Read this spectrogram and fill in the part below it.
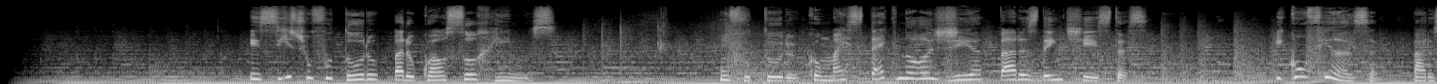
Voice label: portuguese brazilian medical narration

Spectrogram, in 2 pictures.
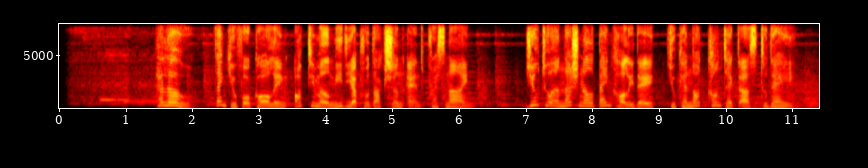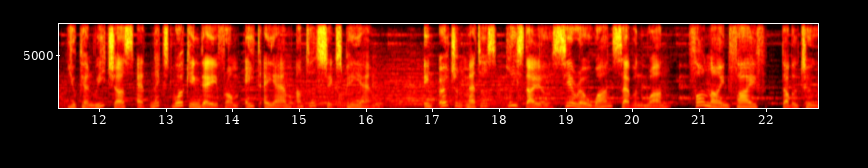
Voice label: english ivr

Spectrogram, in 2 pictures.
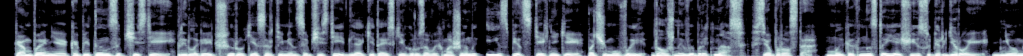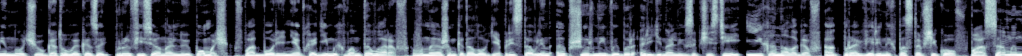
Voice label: russian automotive

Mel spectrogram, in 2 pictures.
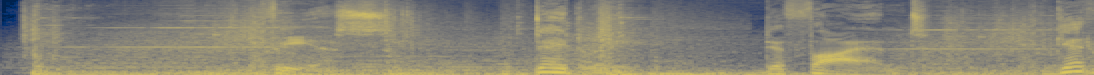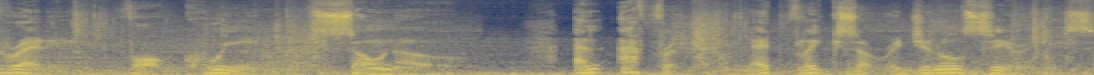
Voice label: english australian promos

